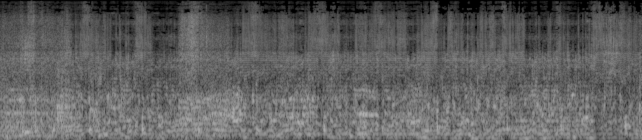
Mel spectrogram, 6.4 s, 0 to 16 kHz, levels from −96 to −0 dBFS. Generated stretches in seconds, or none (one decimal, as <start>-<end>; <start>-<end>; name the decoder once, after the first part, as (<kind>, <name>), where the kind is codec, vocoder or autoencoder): 0.7-1.8 (vocoder, BigVGAN v2); 2.3-6.4

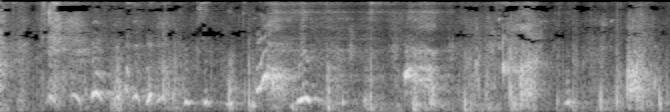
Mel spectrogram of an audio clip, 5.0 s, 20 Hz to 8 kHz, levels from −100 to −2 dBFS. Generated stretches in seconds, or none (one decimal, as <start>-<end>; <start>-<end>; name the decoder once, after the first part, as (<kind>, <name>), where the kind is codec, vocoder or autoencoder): 2.0-3.4 (codec, SNAC)

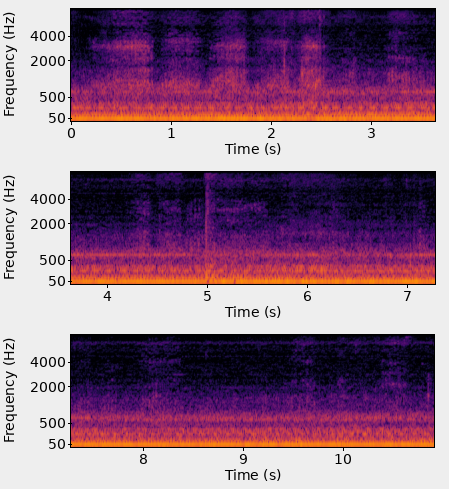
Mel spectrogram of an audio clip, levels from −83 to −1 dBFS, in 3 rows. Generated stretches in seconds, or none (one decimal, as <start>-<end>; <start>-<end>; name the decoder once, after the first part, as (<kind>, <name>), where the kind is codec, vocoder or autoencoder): 1.5-2.6 (codec, HILCodec); 5.8-7.1

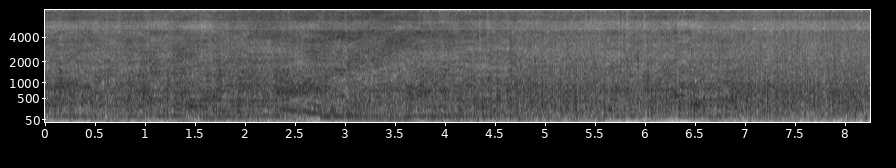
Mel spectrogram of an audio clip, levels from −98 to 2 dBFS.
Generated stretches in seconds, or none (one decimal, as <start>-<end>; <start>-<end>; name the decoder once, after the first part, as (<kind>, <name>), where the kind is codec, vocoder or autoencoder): 0.0-3.0 (codec, SNAC); 3.6-4.7; 5.6-6.9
